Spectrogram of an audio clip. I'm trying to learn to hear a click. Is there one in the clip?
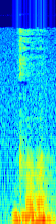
no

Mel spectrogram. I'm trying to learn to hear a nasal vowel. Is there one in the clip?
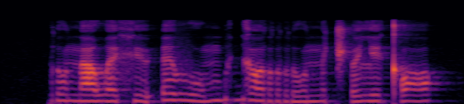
no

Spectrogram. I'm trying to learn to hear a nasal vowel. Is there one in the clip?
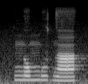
yes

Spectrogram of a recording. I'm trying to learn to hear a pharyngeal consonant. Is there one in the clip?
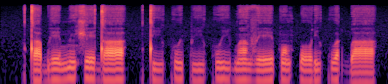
no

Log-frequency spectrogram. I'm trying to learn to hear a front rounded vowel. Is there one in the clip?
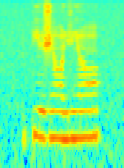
yes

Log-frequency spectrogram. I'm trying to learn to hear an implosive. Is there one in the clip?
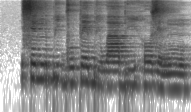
no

